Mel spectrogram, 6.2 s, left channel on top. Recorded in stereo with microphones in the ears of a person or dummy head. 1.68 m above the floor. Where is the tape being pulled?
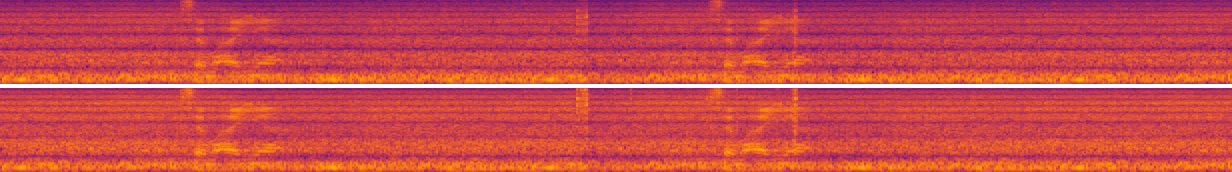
45° right (ahead or behind).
